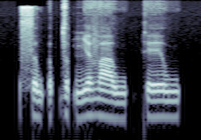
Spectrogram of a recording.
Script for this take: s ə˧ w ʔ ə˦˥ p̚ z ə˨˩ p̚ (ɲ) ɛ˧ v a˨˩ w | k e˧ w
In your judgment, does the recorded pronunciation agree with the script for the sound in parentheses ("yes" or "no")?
yes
